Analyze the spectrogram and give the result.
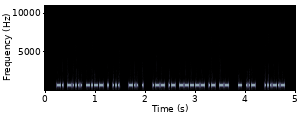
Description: Morse code, heard as a keyed tone, about 48 wpm, 700 Hz. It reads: N6YES DE WA0AM TU <SK>
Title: Practice QSO - Exchange 4 - Ending - 45wpm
